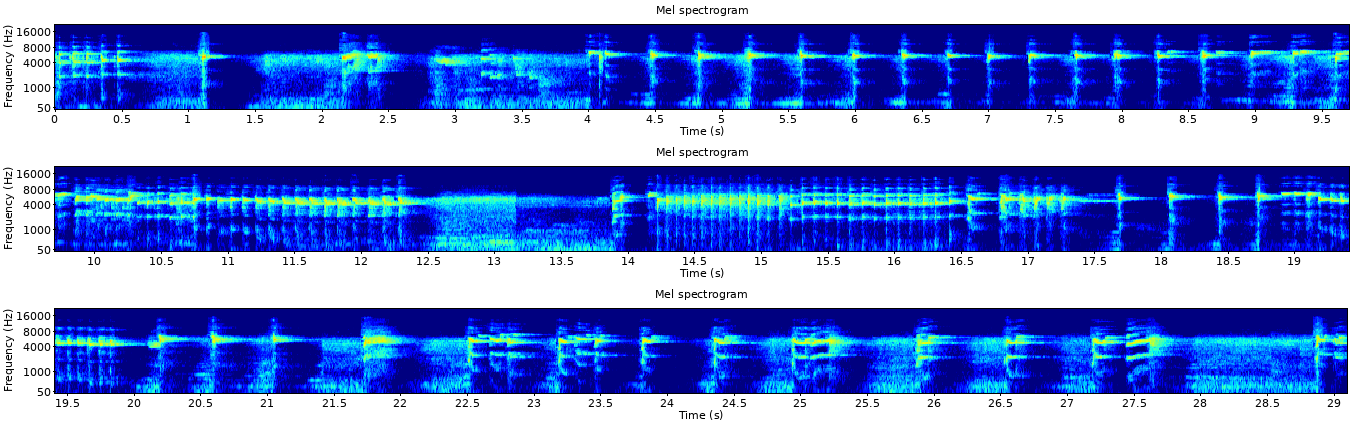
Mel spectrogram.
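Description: Lovebird chattering: strings of shrill, rapid chirps that run together into long, unbroken bouts of fast chatter, the call known as ngekek, with a short lull in the middle.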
